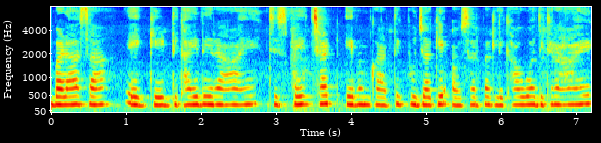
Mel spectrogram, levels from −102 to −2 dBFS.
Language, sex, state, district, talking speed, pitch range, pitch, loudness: Hindi, female, Jharkhand, Jamtara, 185 wpm, 225-235 Hz, 230 Hz, -19 LUFS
